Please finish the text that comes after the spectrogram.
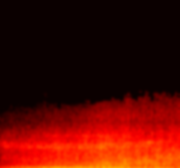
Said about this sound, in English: That's the sound of the Concorde, the plane that was famous for traveling faster than the speed of sound.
